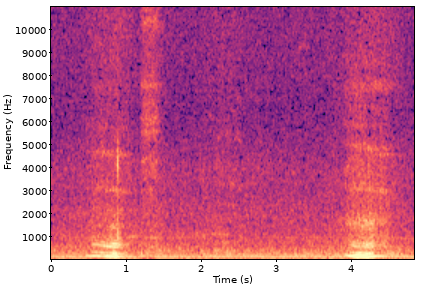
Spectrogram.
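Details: Two short snorting snores about three seconds apart over steady room hiss from a sleeping pet; snoring.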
